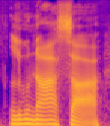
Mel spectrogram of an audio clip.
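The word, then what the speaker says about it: Lughnasadh: whatever lunasa so that's how you actually pronounce it so it uh that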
